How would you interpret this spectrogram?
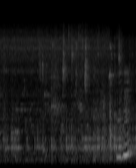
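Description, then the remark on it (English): Running tap water splashes steadily over cherries being washed in a sink, a continuous hissing wash with small irregular clinks and splatters, fairly quiet. “She's washing cherries.”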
